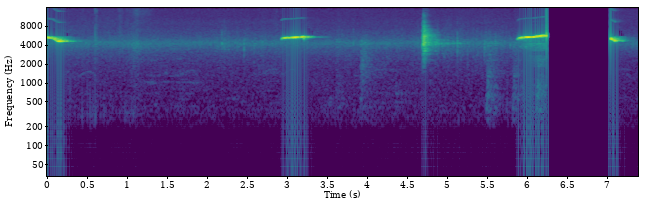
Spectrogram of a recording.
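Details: Male Oriental magpie-robin in India, recorded 20 May 2021 at 1:12 PM beside a house; short, high, clear whistled notes given every couple of seconds over a faint continuous hum.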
